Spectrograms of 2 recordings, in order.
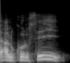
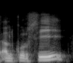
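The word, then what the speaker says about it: الكرسي: Normalement, c'est al-kursi, le ya, comme si c'est un Son soukoun. âme. Voilà. Donc, c'est al-kursi.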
